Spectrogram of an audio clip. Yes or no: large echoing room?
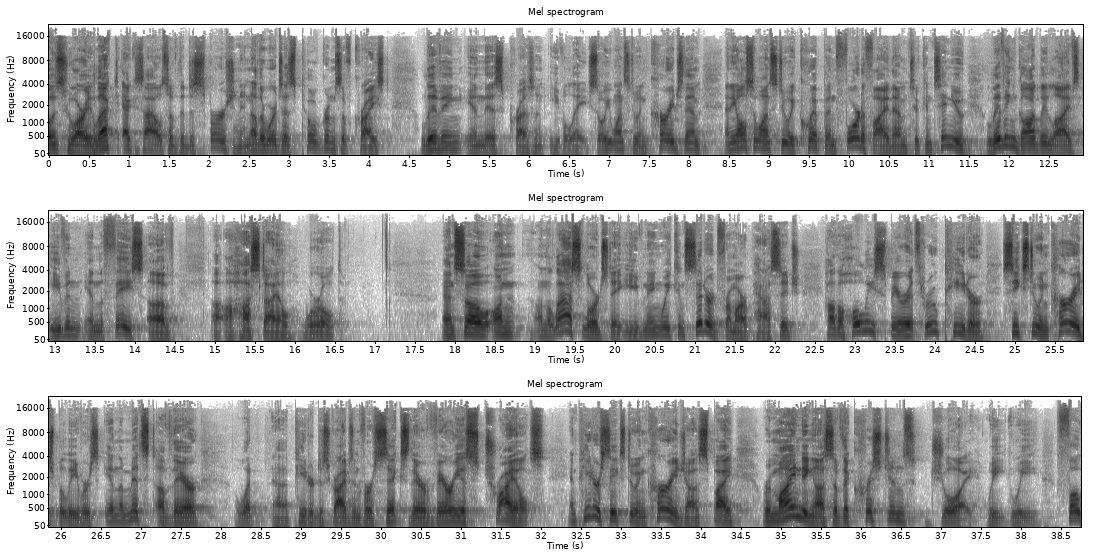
yes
